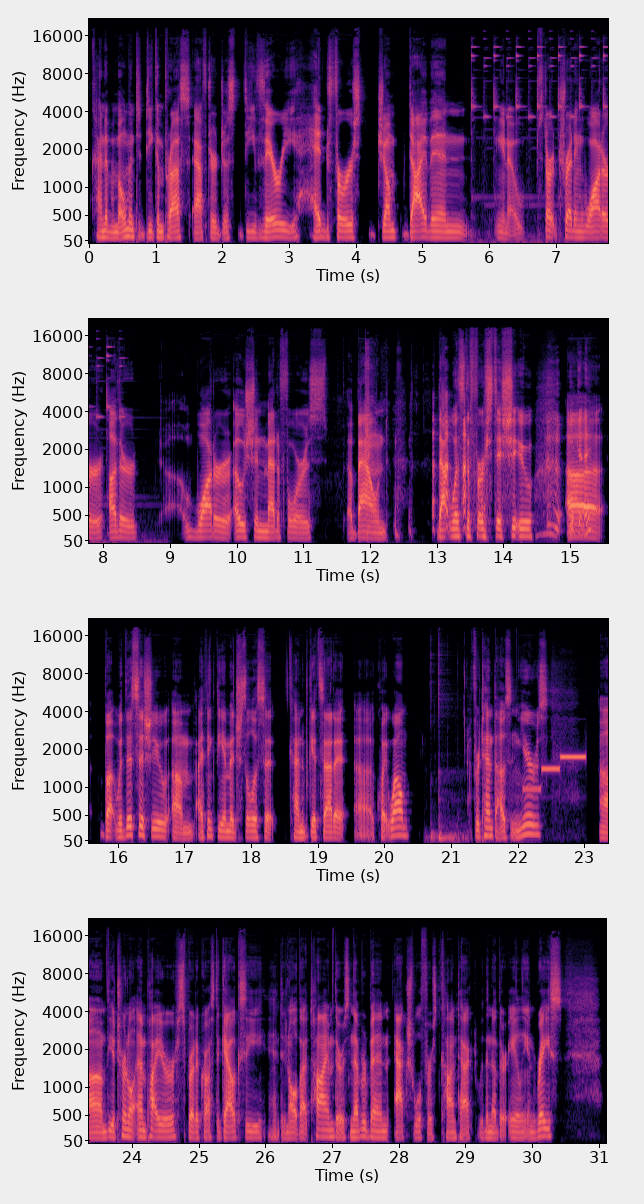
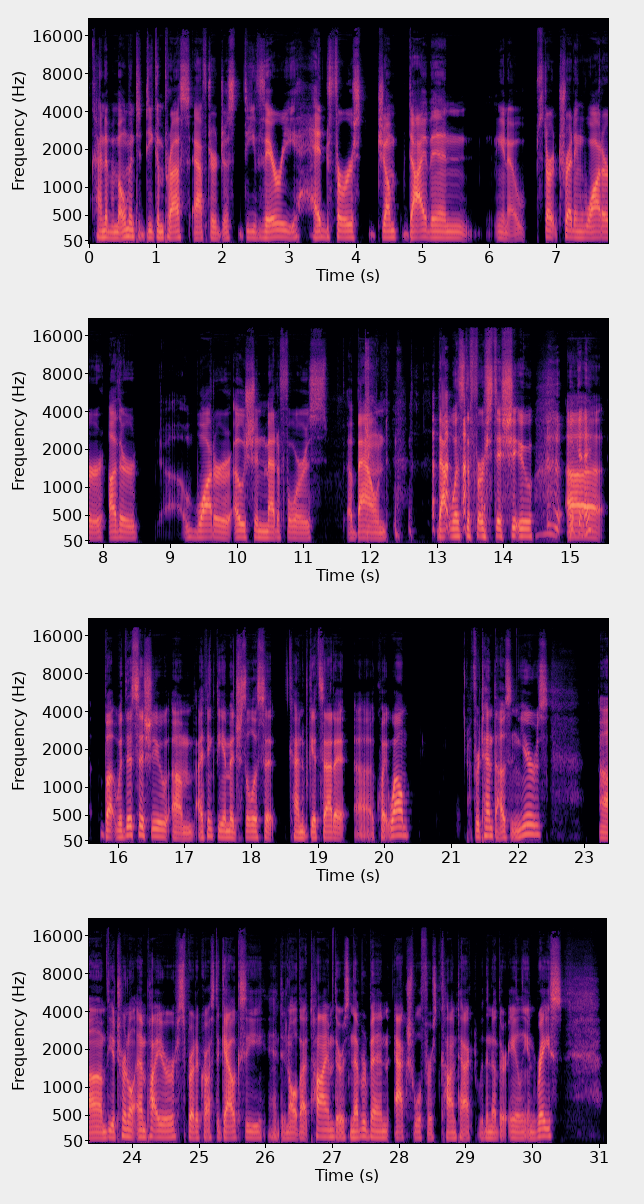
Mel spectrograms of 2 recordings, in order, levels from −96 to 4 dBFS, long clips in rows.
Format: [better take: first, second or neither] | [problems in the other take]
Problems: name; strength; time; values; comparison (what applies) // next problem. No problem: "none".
second | doorbell; faint; from 5.5 to 8.5 s; peak 10 dB below the speech // keyboard typing; faint; at 21 s; peak 15 dB below the speech // phone ringing; loud; at 22 s; peak 2 dB above the speech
